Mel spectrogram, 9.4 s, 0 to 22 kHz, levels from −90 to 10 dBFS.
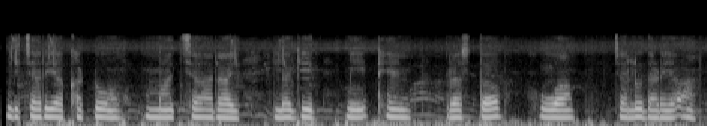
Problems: background sounds at intervals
